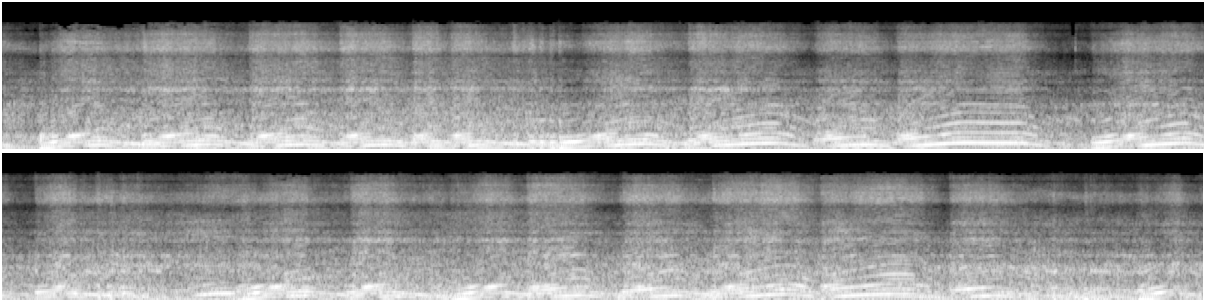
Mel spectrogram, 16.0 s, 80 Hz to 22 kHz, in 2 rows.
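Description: Arctic Cat M6000 snowmobile's two-stroke engine revving up and down over and over, about once a second, as the throttle is worked under load in deep snow, with one longer, higher climb about six and a half seconds in.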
